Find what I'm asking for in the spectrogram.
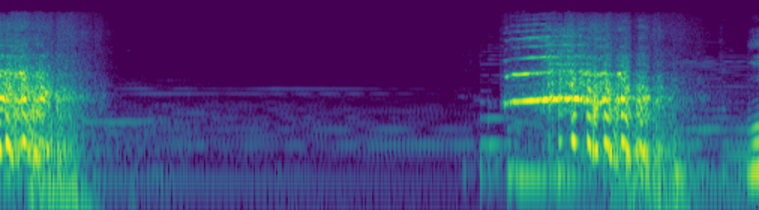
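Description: A horse gives two loud, close whinnies with a silent gap between them, as a horseman rides past in an animated Hindi moral story.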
